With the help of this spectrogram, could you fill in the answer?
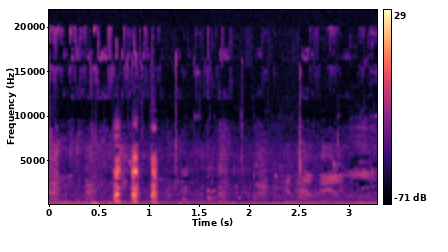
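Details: Golden retriever barking at a bird and squirrels up in a tree, outdoors; three quick, strong barks near the half-second mark, then softer yips, with a woman talking, birds chirping and a steady low hum.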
